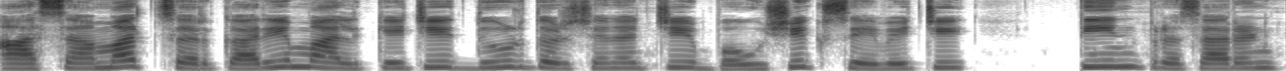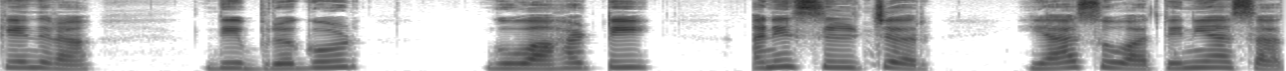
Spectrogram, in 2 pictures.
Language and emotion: Goan Konkani, neutral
